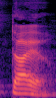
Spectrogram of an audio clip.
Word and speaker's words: dire: The fourth word for today is dire. D-I-R-E. In this word, R is silent.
